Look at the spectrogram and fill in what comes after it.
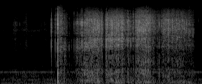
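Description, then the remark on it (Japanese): A sharp snap followed by about a second and a half of steady, hissy ripping as something is torn into pieces by hand, to be soaked for ten minutes, fairly loud, with no talking over it. “ちぎって10分浸しつけて”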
